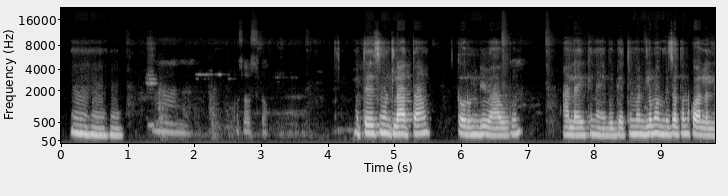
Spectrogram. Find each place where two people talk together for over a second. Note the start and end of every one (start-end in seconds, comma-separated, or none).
none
